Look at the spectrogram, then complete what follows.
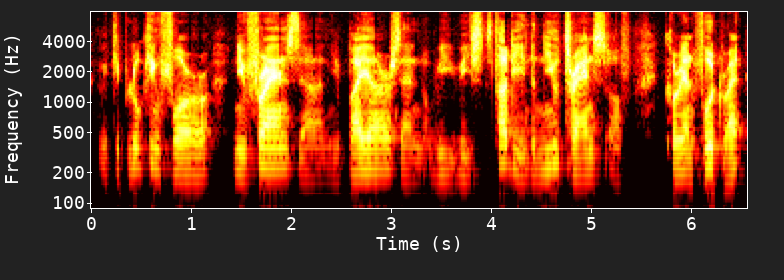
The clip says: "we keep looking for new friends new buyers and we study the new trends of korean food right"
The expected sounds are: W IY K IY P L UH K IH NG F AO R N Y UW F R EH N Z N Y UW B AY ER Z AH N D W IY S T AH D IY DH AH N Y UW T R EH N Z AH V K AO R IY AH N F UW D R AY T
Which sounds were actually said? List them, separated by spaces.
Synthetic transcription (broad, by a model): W IY K IY P L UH K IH NG F AO R N Y UW F R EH N S N Y UW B AY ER S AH N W W IY S T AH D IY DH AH N Y UW T R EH N S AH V K AO R IY AH N F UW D R AY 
